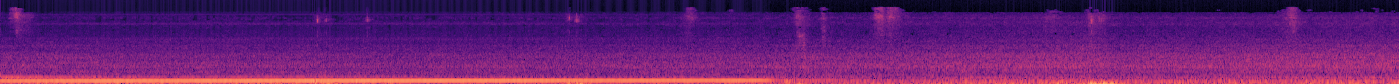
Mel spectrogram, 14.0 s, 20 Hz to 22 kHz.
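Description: Widebody Dodge Challenger's V8 droning steadily at highway cruise, heard inside the car; the hum drops away about eight seconds in, leaving low tyre and road rumble on wet pavement.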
